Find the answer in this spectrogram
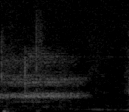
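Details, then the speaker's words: Sleeping dog with arthritis, on gabapentin, tramadol and anti-arthritis medication, in a quiet room: a faint whistling nasal breath with a soft snort at the start; snoring. "my dog is snoring I don't know if you can hear him or not"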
